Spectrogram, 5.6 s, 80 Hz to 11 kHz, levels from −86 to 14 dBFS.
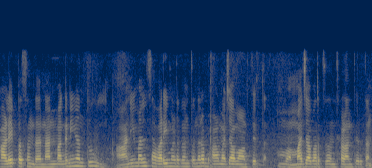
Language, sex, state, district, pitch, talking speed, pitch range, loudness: Kannada, female, Karnataka, Gulbarga, 190 Hz, 170 wpm, 180-215 Hz, -19 LUFS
